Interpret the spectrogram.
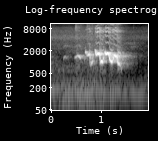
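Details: Black-naped oriole giving a single harsh, nasal, slightly descending squawk lasting about one second, preceded by a faint short note.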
